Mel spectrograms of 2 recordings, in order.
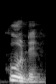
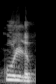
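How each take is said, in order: First: The L sound is silent in the word. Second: The L sound is pronounced in the word. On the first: The speaker calls it right. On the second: The speaker calls it wrong.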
